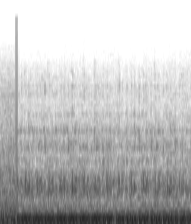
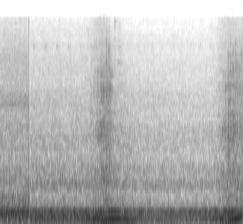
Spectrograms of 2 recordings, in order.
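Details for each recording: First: Ford LTD with original Motorcraft carburetor, sputtered and nearly stalled on the road; fuel pump checked, carb retuned with little improvement. A few minutes after starting, loud low idle with slightly uneven, lumpy pulse and brief dip; missing a little, cause unconfirmed. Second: Ford LTD carbureted engine, started after two weeks unused, warming up, with a prior intermittent road sputter and stall (owner suspects carburetor gaskets failing when warm): steady, even run with a brief rev, no misfire or stumble; normal running.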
